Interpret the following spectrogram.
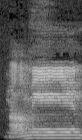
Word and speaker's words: amin: Jadi panjang alifnya, ringan mimnya. Maksudnya mimnya nggak pakai tasdid. Jadi bacanya amin. Jadi gitu baca. Yang pertama wasaniyatu, yang kedua bil qasri, pendek katanya alifnya. Amin berarti amin, mimnya pendek. Iya, wasaniyatu yang kedua bil qasri dengan pendek baca alifnya, pendek alifnya. Jadi amin. Amin berarti bacanya gitu. A-nya pendek amin.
